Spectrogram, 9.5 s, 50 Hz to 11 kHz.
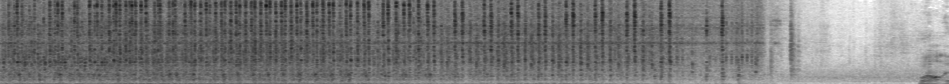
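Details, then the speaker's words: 1985 Ford Bronco V8, unrun for about 15 years, just started after starter work: runs rough with a quick, regular tick of about three per second over the exhaust before dying; owner wonders if a plug blew out or an exhaust leak, black soot on the firewall. "is there a plug blown out the is wrong with that well maybe it's exhaust leak"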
